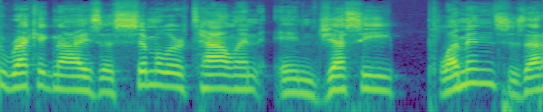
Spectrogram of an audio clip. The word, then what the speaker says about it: Jesse Plemons: Does he recognize a similar talent in Jesse Plemons? Is that how I pronounce that?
